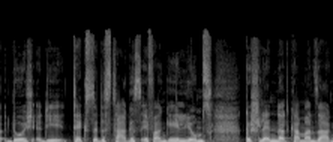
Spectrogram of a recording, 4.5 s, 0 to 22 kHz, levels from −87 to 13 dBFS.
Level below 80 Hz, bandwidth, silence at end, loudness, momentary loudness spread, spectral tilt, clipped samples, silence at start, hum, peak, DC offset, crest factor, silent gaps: -68 dBFS; 17.5 kHz; 0 s; -26 LUFS; 6 LU; -4.5 dB/octave; under 0.1%; 0 s; none; -12 dBFS; under 0.1%; 14 dB; none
